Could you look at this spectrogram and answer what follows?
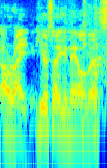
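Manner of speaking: put-on encouraging, coaching uncle voice. Joking about an uncle coming in to coach: imitating an uncle coaching. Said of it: "my uncle comes in, he's like".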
